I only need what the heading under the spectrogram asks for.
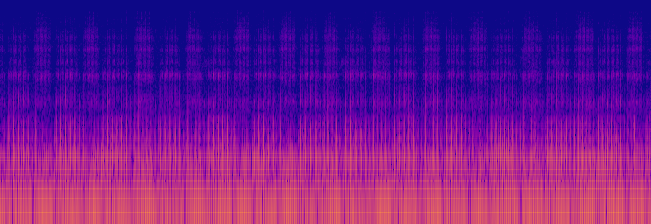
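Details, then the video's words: Domestic cat snoring, a steady low rumbling drone with fast pulsing texture and faint brighter bursts repeating through the whole stretch, no other sounds. "เสียงแมวคราง เสียงกรนของแมว | snoring cat"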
